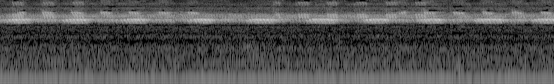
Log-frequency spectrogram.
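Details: Short stretch of an autumn cricket and insect chorus, a high, ringing trill swelling and fading in quick regular beats, about nine pulses in four seconds.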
